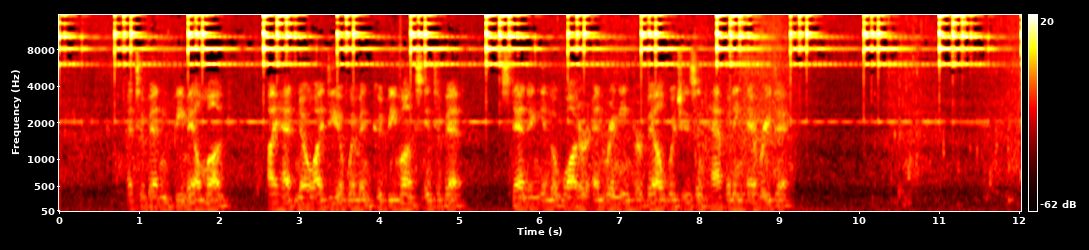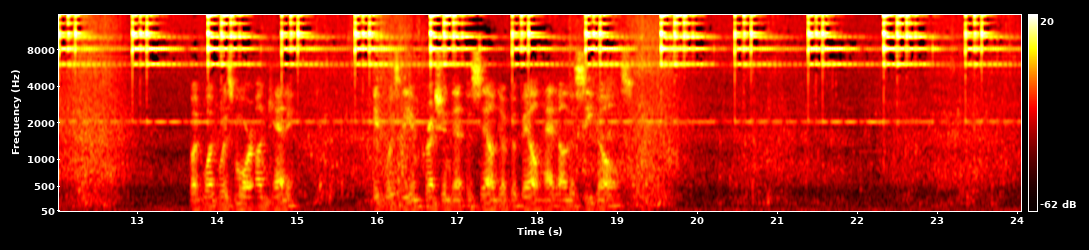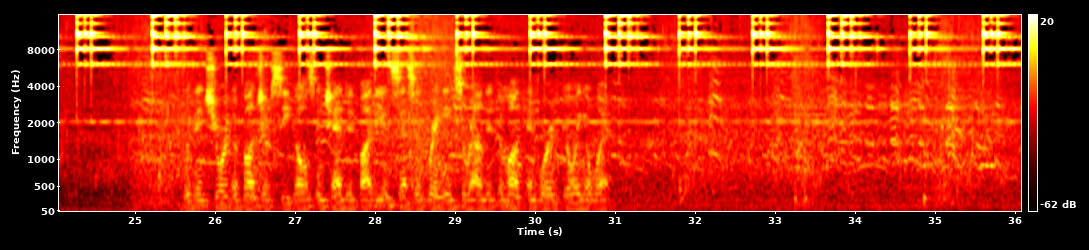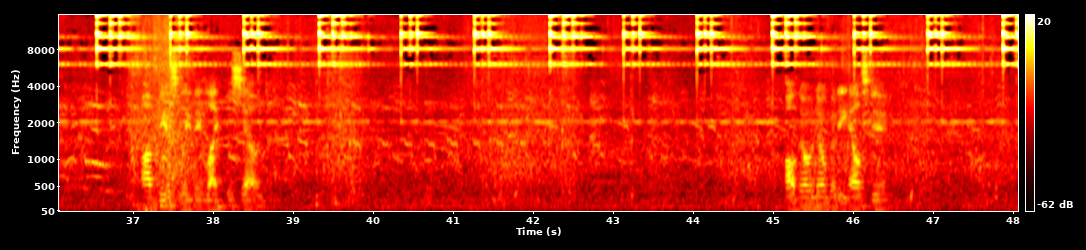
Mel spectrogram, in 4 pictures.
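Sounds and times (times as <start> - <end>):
hand bell ringing: 0.0 - 18.8, 19.4 - 48.0
surf washing: 0.0 - 48.0.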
